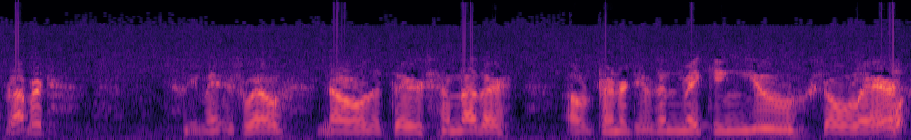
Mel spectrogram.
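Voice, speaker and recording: An actor playing a sly, ailing old uncle in 1940s radio drama, deliberate and needling. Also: male voice, a little high, little pitch movement. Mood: sardonic. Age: older. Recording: muffled old radio recording, narrow band.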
